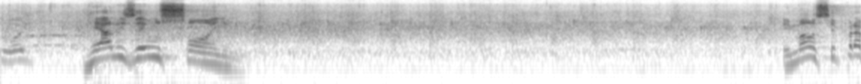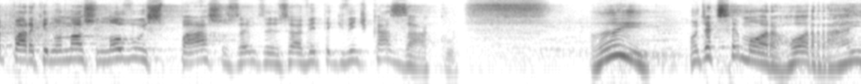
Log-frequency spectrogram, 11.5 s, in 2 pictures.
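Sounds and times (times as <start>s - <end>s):
audience applause: 0.0s - 6.6s
speech: 0.2s - 1.8s, 5.2s - 11.4s.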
